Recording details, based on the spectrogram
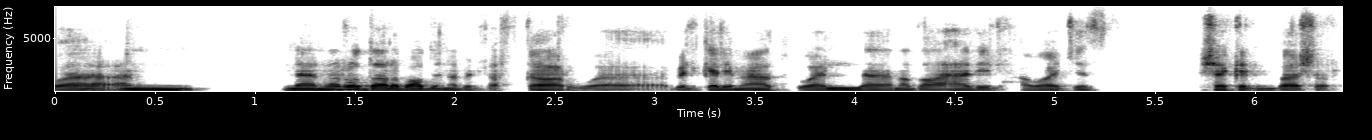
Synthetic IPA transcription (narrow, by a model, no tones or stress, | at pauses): ɪʔa̰nː | nɾʊd̪ːʕalabɑʕd̪ˤnabɪlʔafkɑːɾˤwɪ̰bɪlkalɪmaːt̪walːanɨd̪ˤɑʕhaːðɪhɪlħawaːd͡ʒɪz | b̥ɪʃaklmʊbaːʃɪ̰ɾ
